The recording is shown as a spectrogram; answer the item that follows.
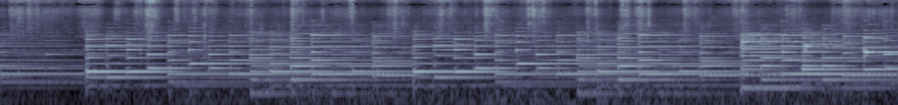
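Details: Gentle plucked instrumental music with a repeating melody throughout, over a mountain walk with a Jindo dog in cool tree shade; no animal voice is heard.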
